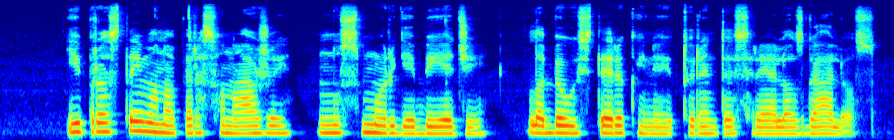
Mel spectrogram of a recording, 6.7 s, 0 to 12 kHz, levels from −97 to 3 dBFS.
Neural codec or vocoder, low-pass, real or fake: none; 10.8 kHz; real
